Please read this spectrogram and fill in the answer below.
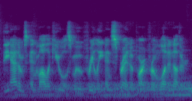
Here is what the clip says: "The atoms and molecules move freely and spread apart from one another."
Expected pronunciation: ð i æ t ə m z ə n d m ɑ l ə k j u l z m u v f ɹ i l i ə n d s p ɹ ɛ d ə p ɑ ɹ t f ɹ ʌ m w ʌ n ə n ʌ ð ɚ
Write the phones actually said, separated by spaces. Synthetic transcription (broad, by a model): ð i æ t ə m z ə n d m ɑ l ə k j u l z m u v f ɹ i l i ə n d s p ɹ ɛ d ə p ɑ ɹ t f ɹ ʌ m w ʌ n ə n ʌ ð ɚ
